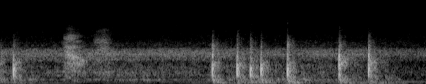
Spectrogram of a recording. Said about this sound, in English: Someone knocked, Edith. Open the door.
